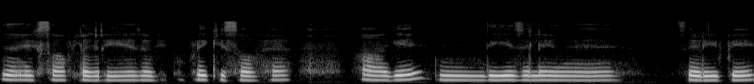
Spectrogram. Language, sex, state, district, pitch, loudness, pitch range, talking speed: Hindi, female, Bihar, Sitamarhi, 200 Hz, -22 LUFS, 195-210 Hz, 150 wpm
